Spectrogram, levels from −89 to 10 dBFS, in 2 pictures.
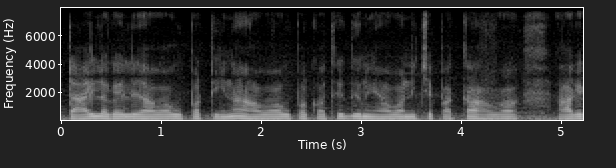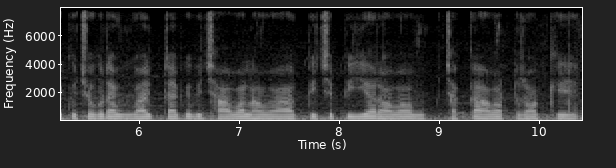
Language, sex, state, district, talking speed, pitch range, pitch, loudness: Bajjika, male, Bihar, Vaishali, 160 wpm, 135-140 Hz, 140 Hz, -25 LUFS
